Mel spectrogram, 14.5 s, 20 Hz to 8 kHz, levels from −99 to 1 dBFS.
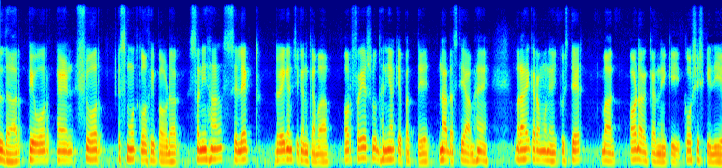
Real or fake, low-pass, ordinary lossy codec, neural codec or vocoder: fake; 7.2 kHz; none; codec, 24 kHz, 1.2 kbps, DualCodec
